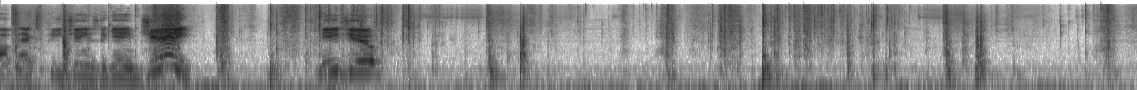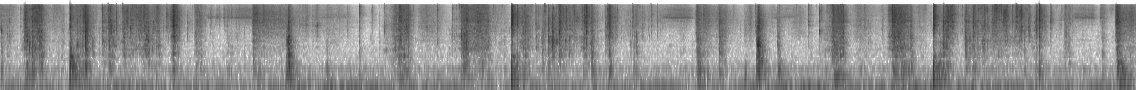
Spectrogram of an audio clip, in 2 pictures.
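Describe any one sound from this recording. Hands rustle and tap plastic-wrapped card packs.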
